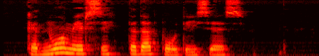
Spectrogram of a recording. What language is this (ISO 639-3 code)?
lav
